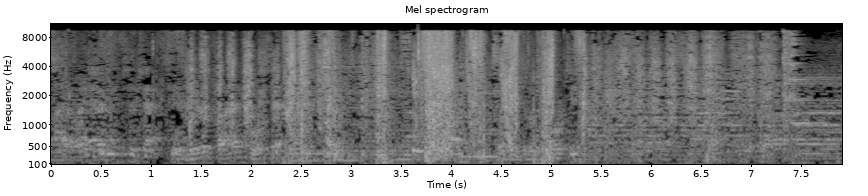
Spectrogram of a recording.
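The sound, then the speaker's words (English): Wallpaper being scraped off a wall: a long run of rough, rasping scrapes that are denser and louder toward the middle, with no voices. “Sarah is back to scraping wallpaper.”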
